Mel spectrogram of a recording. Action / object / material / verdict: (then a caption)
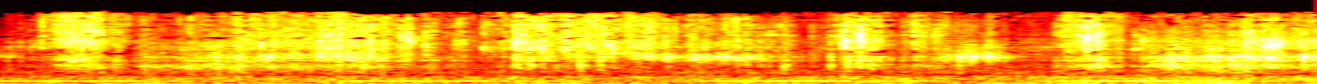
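scrape / soap curls and flakes / soap / none. A hand scoops up a pile of brittle, dry lavender soap curls and flakes and crushes them in a fist. It makes a bright, crackly crunching and scraping that comes in several swells over the clip, with a faint steady low hum underneath.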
